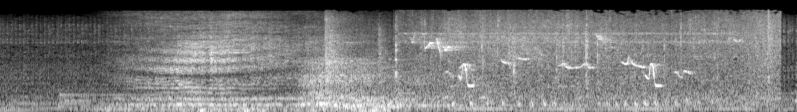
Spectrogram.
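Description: A rising, sweeping swell over a low steady drone, then outdoor hiss with birds chirping in short, quick whistles. It all cuts off suddenly near the end.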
